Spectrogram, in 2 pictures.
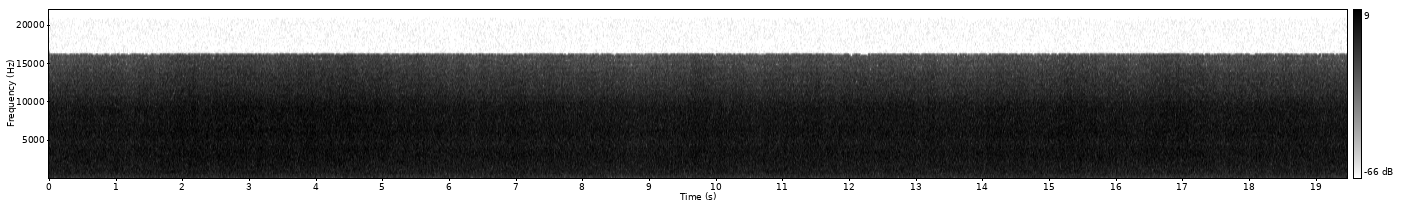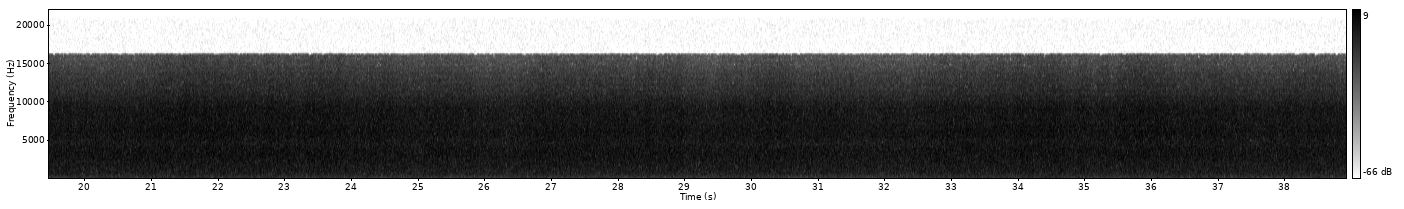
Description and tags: water waterfall large heavy int gushing water treatment plant1
gushing, heavy, int, large, plant, treatment, water, waterfall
